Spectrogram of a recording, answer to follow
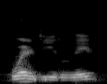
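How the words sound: The voice falls at the end.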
